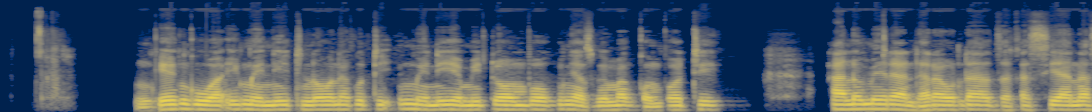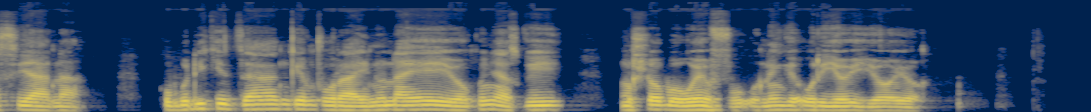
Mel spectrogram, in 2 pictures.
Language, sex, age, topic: Ndau, male, 25-35, health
